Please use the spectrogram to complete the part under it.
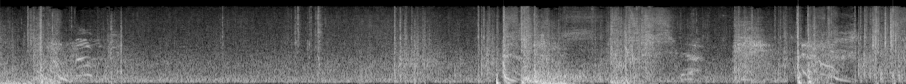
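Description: Gunshots bang loudly, a few times.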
